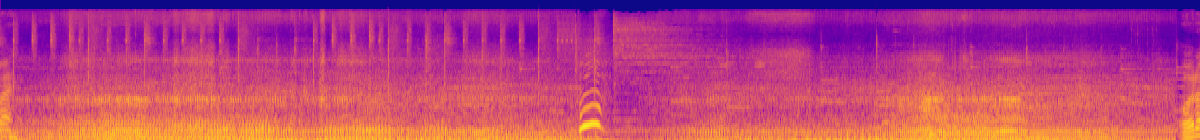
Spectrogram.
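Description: Dirt bike engine running on the move, with its engine speed rising and falling about nine seconds in.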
